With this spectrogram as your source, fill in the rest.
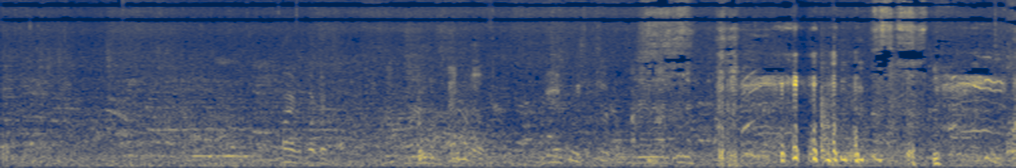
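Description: A man chews and slurps noodles close by.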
